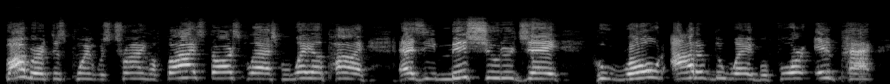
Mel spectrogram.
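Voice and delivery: excited wrestling play-by-play; play-by-play call. Acted. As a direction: call the match like a ringside announcer.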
